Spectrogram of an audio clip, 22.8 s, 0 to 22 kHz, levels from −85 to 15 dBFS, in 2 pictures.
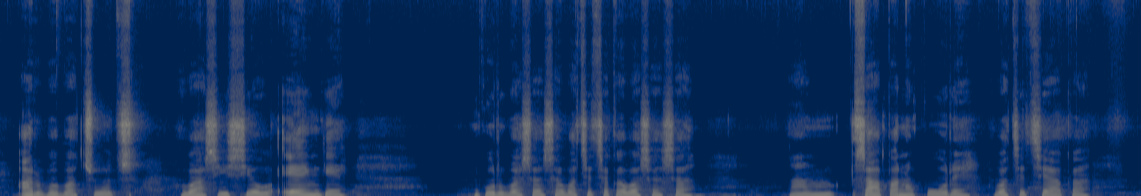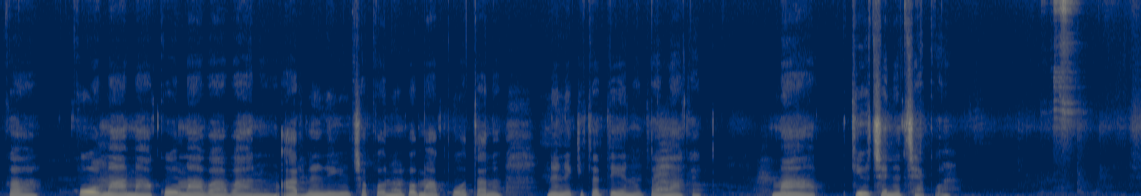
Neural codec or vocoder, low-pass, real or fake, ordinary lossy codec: none; none; real; none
